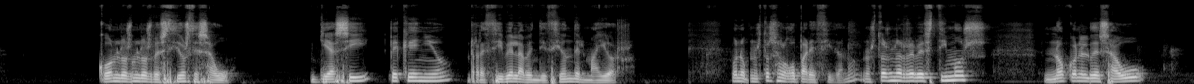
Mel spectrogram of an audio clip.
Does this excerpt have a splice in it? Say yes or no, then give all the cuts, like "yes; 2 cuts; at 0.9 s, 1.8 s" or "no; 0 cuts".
yes; 4 cuts; at 1.3 s, 3.9 s, 7.5 s, 10.9 s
